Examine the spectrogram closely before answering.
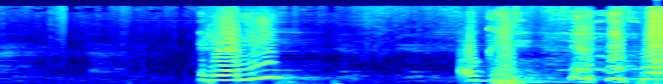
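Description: A woman speaks loudly and calmly into a microphone, close by.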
